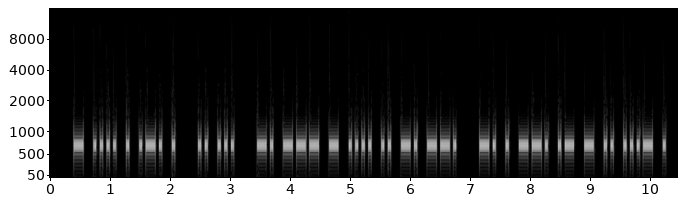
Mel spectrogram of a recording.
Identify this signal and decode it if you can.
Morse code, heard as a keyed tone, about 21 wpm, 700 Hz. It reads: THERE IS NOTHING NEGATIVE
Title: Sentences from Top 1000 Words - Review Part 6 - 22wpm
